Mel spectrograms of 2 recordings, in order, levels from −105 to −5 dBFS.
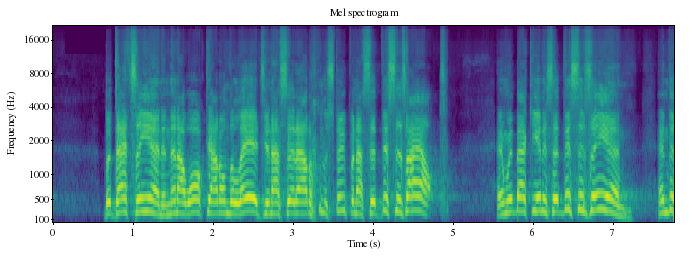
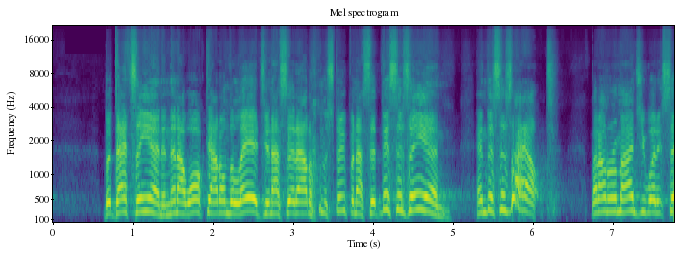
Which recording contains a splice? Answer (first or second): second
